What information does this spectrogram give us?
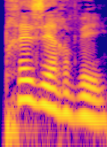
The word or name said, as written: préserver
